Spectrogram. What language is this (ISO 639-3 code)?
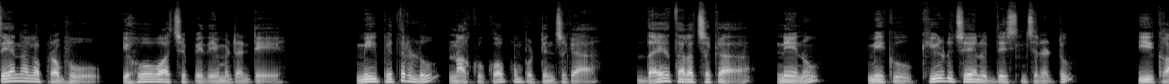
tel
